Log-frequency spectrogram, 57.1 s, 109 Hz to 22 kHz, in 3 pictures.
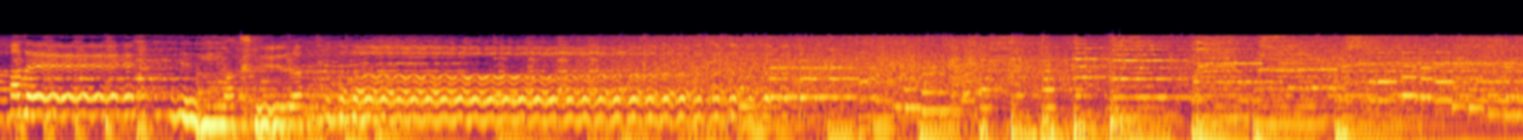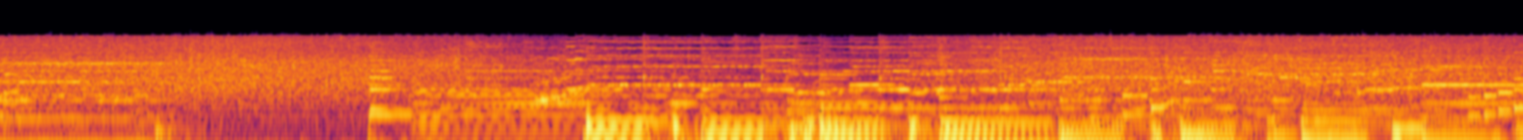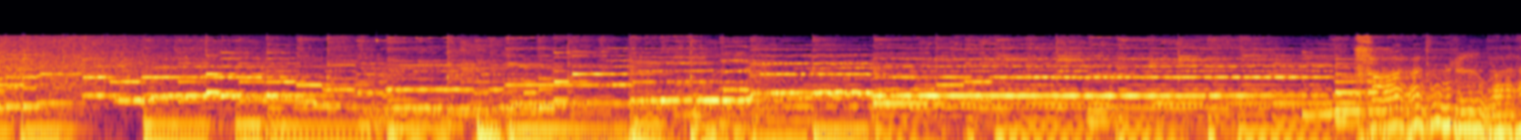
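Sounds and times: bass line: 0.0s - 21.4s, 23.7s - 57.0s
live band playing ballad: 0.0s - 57.0s.

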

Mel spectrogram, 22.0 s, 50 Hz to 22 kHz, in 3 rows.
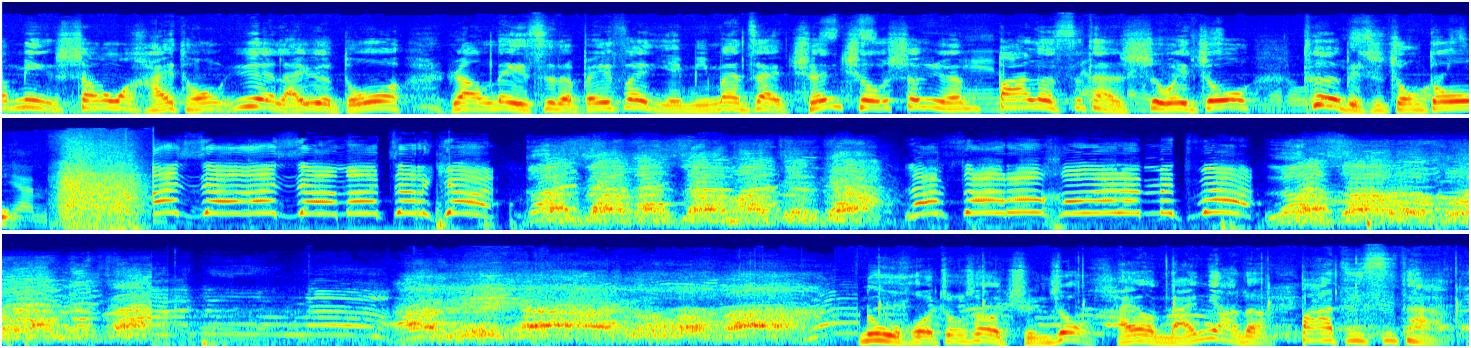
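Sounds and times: boy shouting into microphones: 8.1s - 9.9s, 11.8s - 13.7s
crowd shouting: 8.1s - 20.8s.

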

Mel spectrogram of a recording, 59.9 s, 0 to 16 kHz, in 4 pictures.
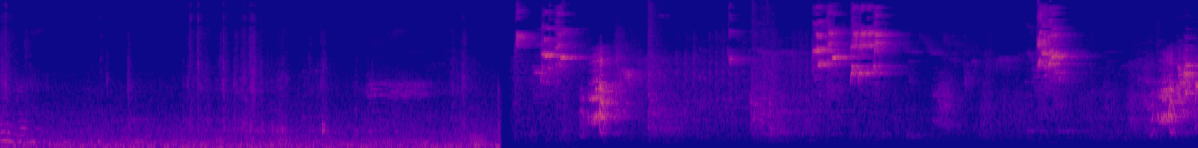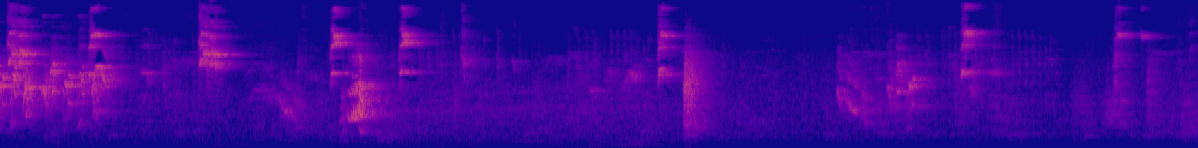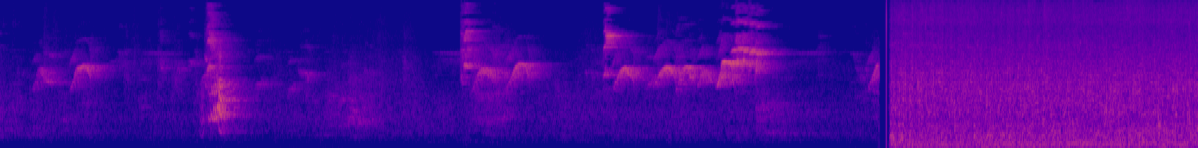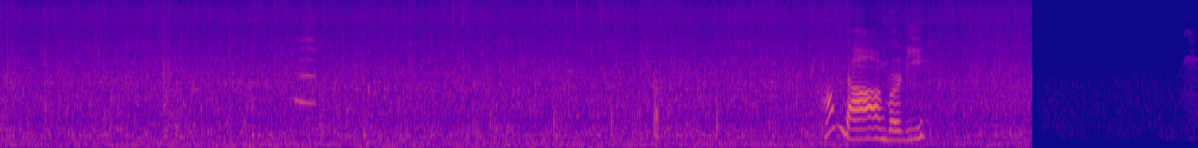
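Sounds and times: high-pitched bird calls: 48.4s - 49.1s.

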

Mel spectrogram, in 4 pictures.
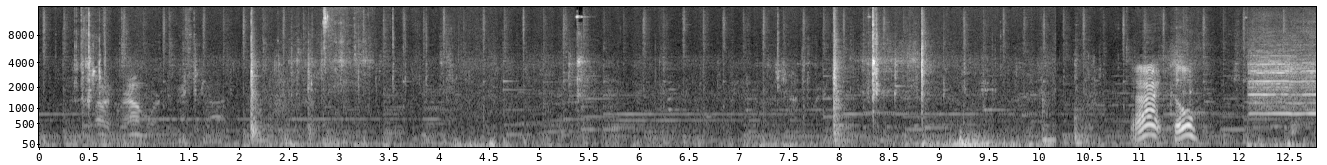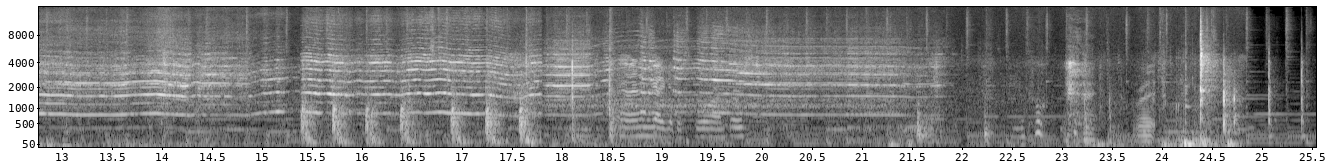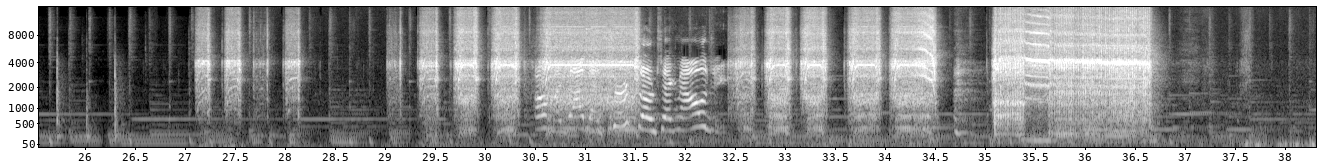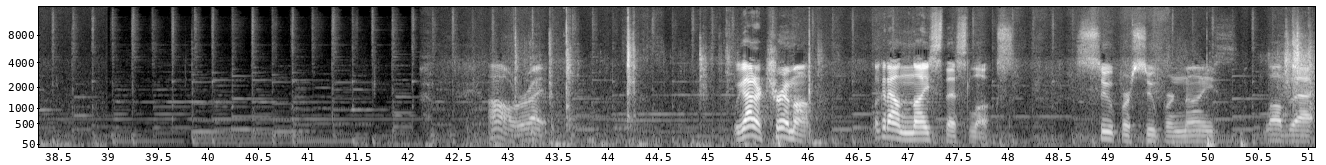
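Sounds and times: knocks: 15.4s - 18.6s
power tool running: 29.0s - 31.6s, 32.4s - 36.8s.

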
